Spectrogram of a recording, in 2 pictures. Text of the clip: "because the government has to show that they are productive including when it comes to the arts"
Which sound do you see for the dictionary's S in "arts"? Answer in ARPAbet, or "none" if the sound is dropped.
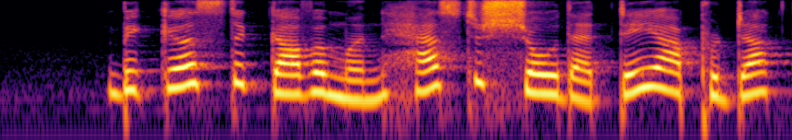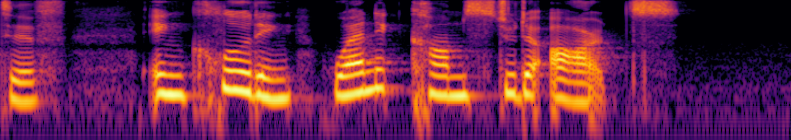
S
